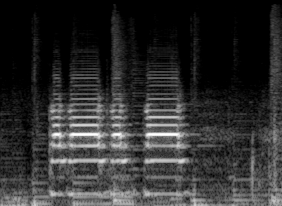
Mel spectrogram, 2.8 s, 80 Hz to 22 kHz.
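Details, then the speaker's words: Horn from 1952, just mounted, gives two firm blasts with a clean, steady, full note that starts and stops crisply; the horn works properly. "right that's the best that horns ever sounded I believe what do you think I like it"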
